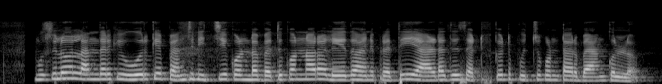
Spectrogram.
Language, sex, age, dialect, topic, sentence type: Telugu, female, 18-24, Utterandhra, banking, statement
